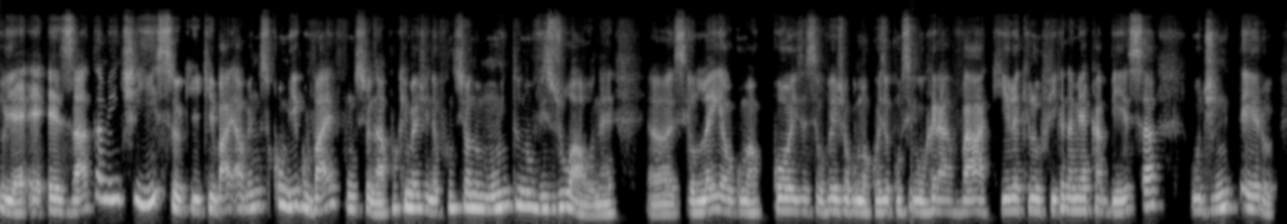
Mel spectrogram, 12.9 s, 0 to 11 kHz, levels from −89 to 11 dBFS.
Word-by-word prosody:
Ui, 125 -4 +4
é 115 +1 +2
é - - -4
exatamente 250 - +1
isso 195 - +3
que 130 -1 -1
que 140 +3 0
vai 135 +1 +1
ao 150 - -1
menos 175 +3 -4
comigo, 180 -5 +1
vai 140 +10 +1
funcionar. 145 - -1
Porque, 155 +5 -2
imagina, 155 -6 +3
eu - - -6
funciono 160 +3 +1
muito 165 +6 +1
no 175 -1 +2
visual, 150 - 0
né, 105 +2 -2 0.3
hã, 100 +2 -3
se 100 - -5
eu - - +1
leio 135 +4 +3
alguma 120 -2 -2
coisa, 135 -2 0
se 125 - -7
eu 120 - -2
vejo 130 0 -1
alguma 120 -2 +2
coisa, 125 +1 0
eu - - -10
consigo 125 -1 -1
gravar 125 0 -1
aquilo 130 +2 -2
e - - +1
aquilo 135 -1 -1
fica 130 +3 -1
na 135 - 0
minha 135 0 +2
cabeça 135 +7 0 0.3
o 135 - -2
dia 135 +3 -2
inteiro. 155 - -1
135 Hz, 210 wpm, -22 LUFS, 125-155 Hz, 0.3 s, Ui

